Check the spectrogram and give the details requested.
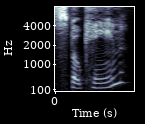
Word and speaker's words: Spokane: matter of pronunciation issues I believe I pronounced Spokane Washington as Spokane like a like a true Outsider it's it's Spokane and I do apologize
